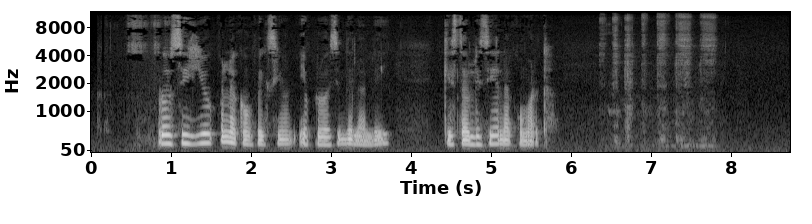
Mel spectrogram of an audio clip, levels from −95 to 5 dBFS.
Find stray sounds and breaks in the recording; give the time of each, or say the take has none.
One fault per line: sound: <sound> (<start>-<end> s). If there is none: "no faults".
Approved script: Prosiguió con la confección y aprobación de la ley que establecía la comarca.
sound: laugh (6.3-7.9 s)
